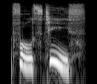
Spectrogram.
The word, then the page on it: false teeth: British English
